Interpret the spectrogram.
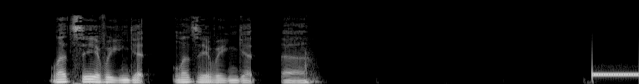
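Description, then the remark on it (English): A few seconds of a man talking, then a pause before a loud, steady telephone ringing tone of a regular phone call cuts in and holds until the end. “I'm going to hang up and call you right back on regular phone.”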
